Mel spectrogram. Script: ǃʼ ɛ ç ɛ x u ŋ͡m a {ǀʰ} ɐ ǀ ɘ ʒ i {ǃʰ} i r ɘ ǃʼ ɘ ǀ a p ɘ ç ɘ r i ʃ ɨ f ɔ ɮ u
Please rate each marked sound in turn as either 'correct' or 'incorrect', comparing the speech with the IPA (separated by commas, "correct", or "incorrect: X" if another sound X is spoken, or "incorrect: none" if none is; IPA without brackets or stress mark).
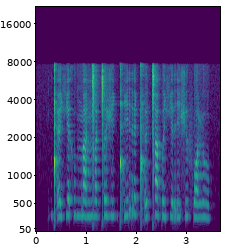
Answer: incorrect: ŋ͡ǀ, incorrect: ǃʼ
